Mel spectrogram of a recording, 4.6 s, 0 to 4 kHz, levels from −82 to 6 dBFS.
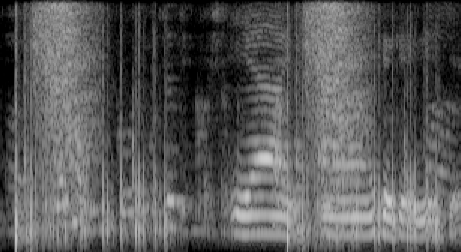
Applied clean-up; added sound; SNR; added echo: none; Gunshot, gunfire; 2 dB; reverberation time 0.2 s.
